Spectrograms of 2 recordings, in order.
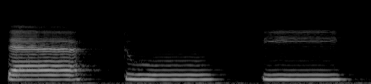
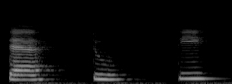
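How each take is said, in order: First: The vowels are long. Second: The vowels are short. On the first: "when I find an alif or a waw or a ya after it" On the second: "short pronunciation"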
